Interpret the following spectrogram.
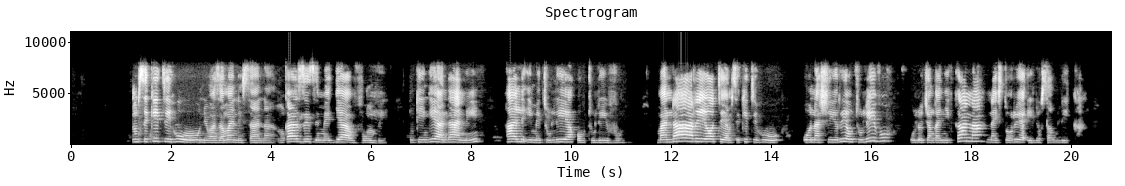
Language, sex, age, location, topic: Swahili, female, 25-35, Mombasa, government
